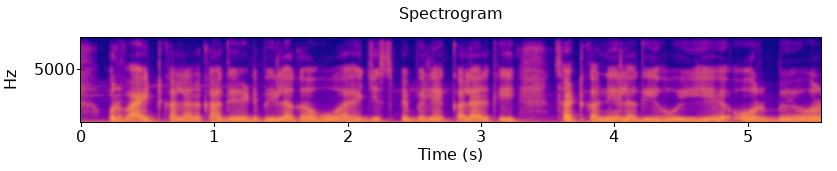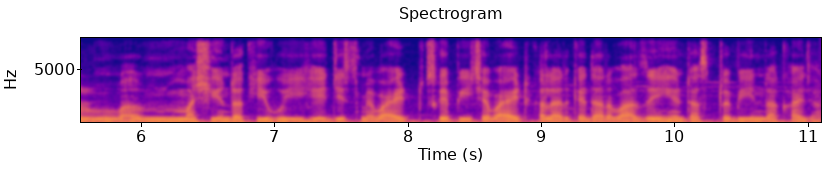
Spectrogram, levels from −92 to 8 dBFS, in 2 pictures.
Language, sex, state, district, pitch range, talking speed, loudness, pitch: Hindi, female, Bihar, Lakhisarai, 175-195 Hz, 210 wpm, -21 LUFS, 180 Hz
